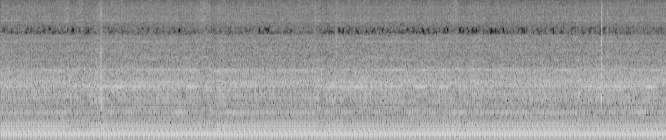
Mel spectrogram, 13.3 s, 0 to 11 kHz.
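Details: Honda GX160 SplitFire wood splitter after carb clean and oil change for bogging and stalling; steady, even single-cylinder drone holds speed under load with faint wood cracks, smooth, running healthy.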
